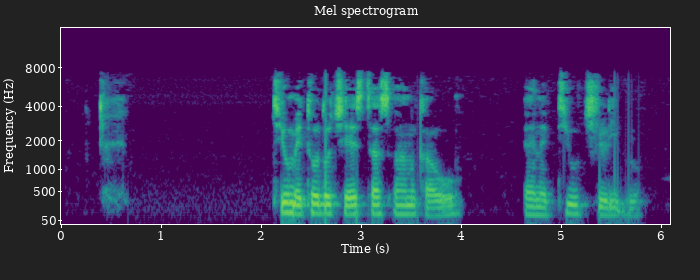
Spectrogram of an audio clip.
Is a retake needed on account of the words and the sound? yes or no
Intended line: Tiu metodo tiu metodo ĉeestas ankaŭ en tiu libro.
yes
